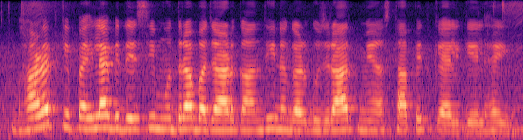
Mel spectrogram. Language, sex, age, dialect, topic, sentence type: Magahi, female, 31-35, Western, banking, statement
